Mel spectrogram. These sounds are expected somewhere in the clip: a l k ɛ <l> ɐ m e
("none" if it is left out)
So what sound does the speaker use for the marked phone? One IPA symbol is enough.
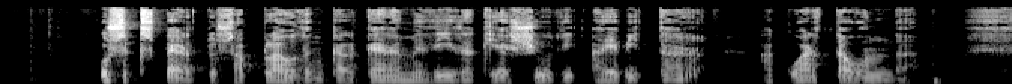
ɾ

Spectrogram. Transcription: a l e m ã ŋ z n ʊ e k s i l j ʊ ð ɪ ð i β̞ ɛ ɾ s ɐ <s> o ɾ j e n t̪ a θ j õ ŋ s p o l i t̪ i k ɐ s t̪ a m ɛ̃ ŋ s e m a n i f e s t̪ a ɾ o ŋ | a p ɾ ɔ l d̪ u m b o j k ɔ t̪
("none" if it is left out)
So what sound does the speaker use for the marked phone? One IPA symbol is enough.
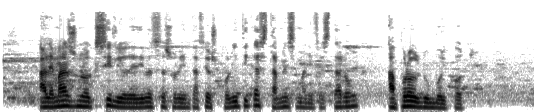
s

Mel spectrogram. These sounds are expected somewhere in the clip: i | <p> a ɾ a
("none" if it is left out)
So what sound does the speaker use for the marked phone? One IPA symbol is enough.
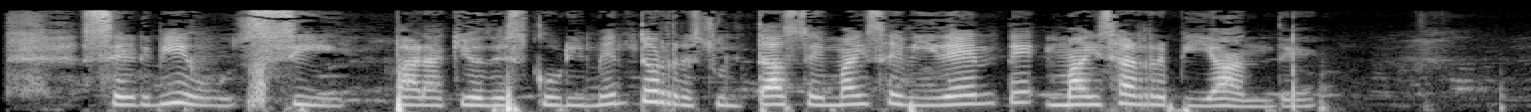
p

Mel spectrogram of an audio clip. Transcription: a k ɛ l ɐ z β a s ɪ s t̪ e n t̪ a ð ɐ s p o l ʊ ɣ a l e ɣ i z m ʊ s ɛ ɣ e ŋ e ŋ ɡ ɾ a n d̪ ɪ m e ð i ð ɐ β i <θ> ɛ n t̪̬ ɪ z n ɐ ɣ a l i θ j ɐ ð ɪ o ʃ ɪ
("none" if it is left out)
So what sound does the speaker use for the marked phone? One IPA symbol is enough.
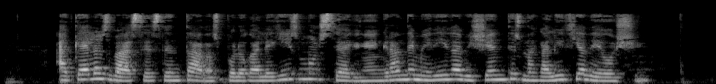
ʃ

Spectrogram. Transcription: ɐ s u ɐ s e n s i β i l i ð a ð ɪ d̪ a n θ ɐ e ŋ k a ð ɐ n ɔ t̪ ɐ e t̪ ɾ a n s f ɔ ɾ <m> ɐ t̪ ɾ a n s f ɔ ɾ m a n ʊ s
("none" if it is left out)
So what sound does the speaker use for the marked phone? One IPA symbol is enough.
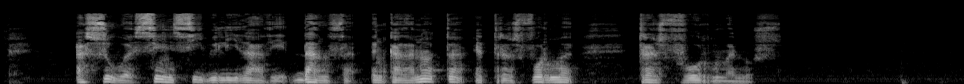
m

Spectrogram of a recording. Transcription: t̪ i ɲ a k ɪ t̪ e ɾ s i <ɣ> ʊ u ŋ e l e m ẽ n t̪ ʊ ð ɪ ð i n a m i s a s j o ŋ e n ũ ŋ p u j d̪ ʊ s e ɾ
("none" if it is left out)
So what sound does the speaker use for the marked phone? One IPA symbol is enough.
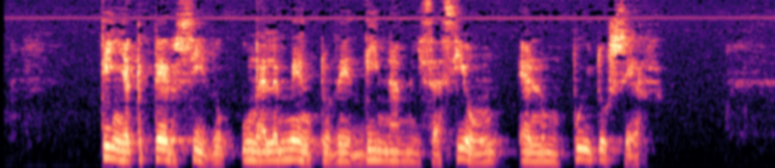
ð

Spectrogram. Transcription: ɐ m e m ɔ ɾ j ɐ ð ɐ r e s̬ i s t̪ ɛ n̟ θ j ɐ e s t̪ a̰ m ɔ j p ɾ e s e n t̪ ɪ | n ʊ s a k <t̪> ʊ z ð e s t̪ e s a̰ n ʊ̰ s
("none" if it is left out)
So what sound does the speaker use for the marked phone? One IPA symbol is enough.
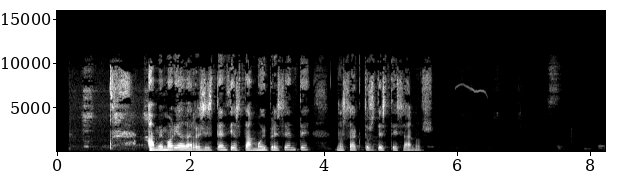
t̪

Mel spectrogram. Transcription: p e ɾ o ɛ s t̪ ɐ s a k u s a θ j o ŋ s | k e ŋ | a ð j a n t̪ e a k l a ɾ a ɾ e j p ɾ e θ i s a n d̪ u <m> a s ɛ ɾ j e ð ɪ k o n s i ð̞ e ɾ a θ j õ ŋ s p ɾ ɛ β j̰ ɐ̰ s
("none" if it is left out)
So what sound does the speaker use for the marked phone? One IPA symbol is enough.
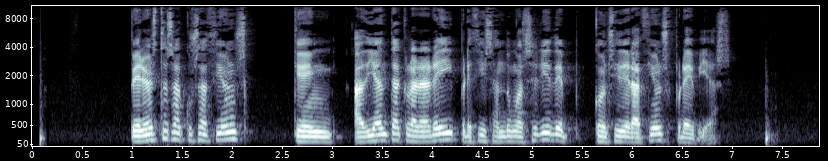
ŋ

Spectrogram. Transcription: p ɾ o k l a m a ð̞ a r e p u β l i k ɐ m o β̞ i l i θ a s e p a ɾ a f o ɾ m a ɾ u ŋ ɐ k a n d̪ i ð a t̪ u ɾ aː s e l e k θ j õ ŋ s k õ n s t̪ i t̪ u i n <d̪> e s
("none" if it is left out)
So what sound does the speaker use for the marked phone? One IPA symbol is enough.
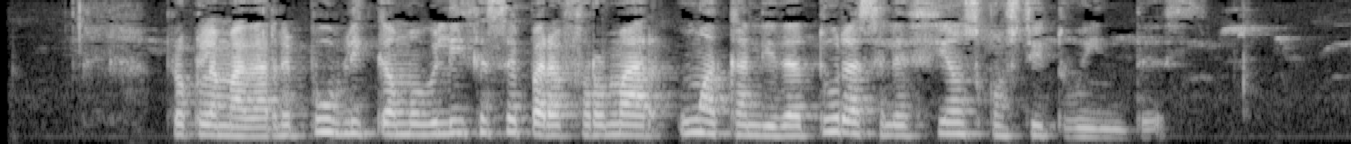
t̪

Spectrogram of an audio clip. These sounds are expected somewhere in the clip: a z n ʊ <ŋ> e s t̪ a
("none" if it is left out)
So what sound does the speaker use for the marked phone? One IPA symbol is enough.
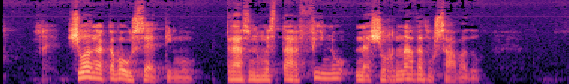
ŋ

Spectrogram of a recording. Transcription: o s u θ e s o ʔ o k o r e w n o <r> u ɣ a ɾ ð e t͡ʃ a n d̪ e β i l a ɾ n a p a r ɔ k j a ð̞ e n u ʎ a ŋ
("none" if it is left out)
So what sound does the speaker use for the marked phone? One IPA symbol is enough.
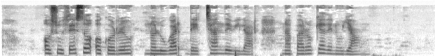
l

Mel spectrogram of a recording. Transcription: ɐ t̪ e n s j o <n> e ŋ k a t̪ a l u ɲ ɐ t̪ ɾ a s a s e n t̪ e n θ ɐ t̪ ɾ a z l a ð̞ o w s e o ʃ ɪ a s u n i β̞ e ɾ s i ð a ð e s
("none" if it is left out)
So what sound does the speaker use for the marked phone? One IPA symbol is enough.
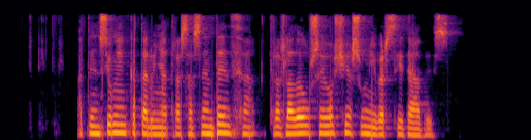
ŋ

